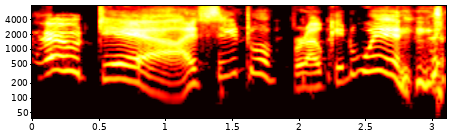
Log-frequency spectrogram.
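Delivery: put-on high, slow old British lady accent; an old woman's British accent, pitched high and drawn out. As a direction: play a prim elderly Englishwoman, high and unhurried. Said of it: "do your old woman British accent".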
